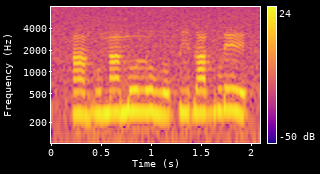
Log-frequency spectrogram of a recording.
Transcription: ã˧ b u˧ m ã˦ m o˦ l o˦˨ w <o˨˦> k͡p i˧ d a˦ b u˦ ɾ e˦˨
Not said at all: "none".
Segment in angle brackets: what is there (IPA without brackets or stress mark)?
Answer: o˨˦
